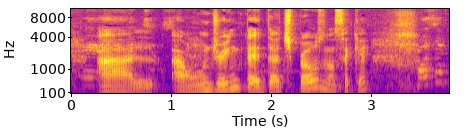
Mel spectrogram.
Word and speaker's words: Dutch Bros: vlogs de Dutch Bros, am I saying it right? Dutch Bros. Me regañaron porque un día dije Dutch Brothers.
